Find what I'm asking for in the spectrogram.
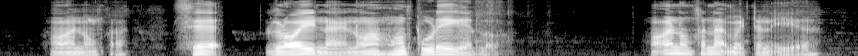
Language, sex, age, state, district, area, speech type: Santali, male, 18-30, West Bengal, Malda, rural, spontaneous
